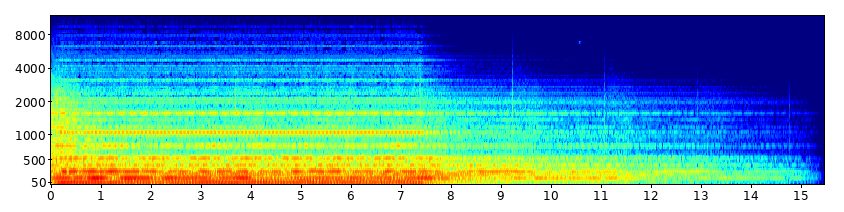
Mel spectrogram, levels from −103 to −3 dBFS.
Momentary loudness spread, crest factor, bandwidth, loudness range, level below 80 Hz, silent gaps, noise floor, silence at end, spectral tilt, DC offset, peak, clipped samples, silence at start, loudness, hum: 17 LU; 16 dB; 5 kHz; 18 LU; -26 dBFS; none; -65 dBFS; 2.4 s; -10.5 dB/octave; under 0.1%; -6 dBFS; under 0.1%; 0 s; -21 LUFS; none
